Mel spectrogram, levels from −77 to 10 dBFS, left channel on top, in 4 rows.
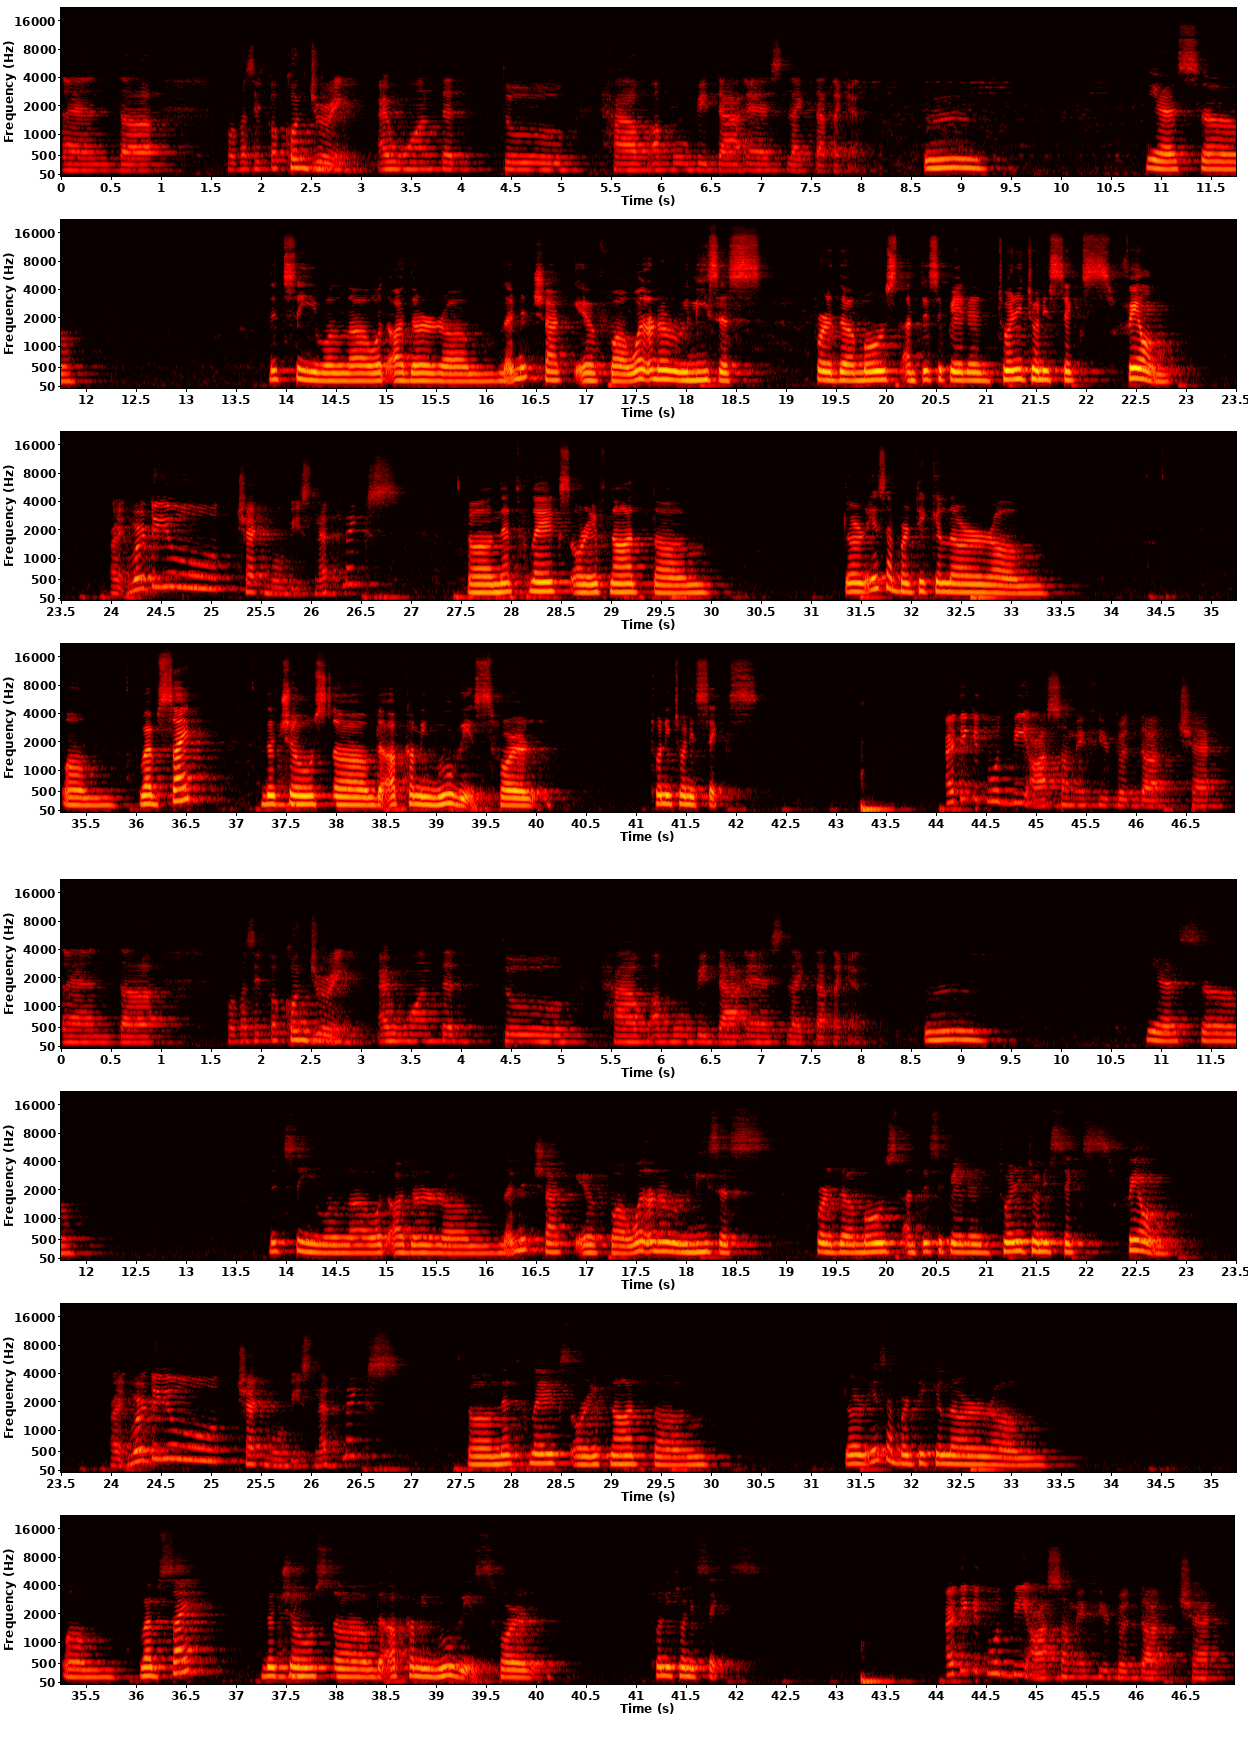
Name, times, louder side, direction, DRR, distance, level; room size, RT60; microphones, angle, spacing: voice 1, 0.0-1.4 1.7-2.9 3.2-4.0 4.4-5.1 5.4-8.0 24.0-26.9 37.4-37.7 44.1-46.7, left 1 dB, 15° left, 2 dB, 1.6 m, -38 dB
voice 2, 8.6-9.3 10.8-11.9 13.8-18.7 19.3-22.8 27.6-30.0 31.3-33.4 35.3-36.6 37.2-40.1 41.2-42.2, left 4 dB, 60° left, 13 dB, 0.4 m, -26 dB
16.0 x 14.0 x 4.4 m, 0.80 s
head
